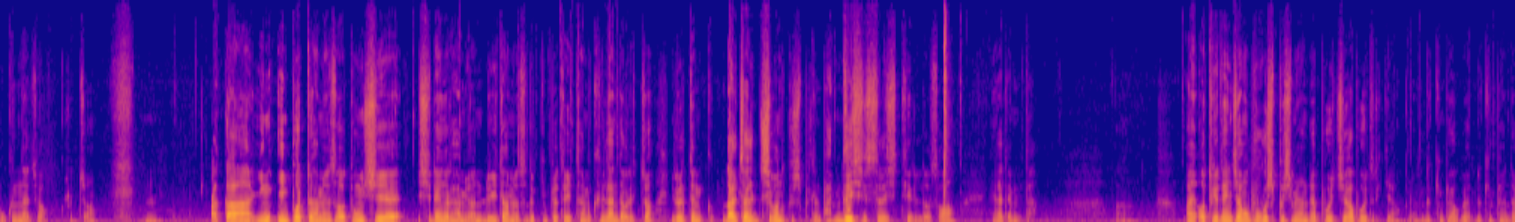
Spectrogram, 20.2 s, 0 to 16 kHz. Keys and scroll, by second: 0.1 Return, 5.2-8.1 typing, 10.8-11.6 typing, 12.6 Return, 15.5-16.2 typing, 18.6-20.2 typing.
